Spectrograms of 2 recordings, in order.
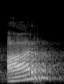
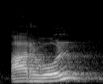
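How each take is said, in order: First: Ar-bol broken by a pause, AR high and rising; split into syllables. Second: Árbol slowly in one piece, rising at the end; word held whole. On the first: Teacher asking which is stronger, Ar-bol in two separate syllables. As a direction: lift AR high, pause, then drop bol. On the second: Teacher repeating the example for students, árbol whole with rising end. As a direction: say árbol whole, drawn out and questioning. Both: Shown as a demonstration. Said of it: "¿cuál suena más fuerte?".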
